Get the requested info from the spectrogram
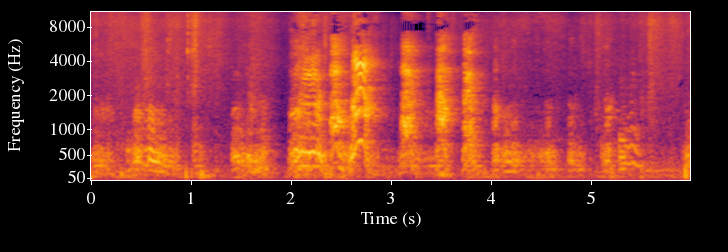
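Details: Playing Basset Hound puppies circle a computer chair, giving a dense run of yips, roos and small barks, several overlapping, with scuffling noise underneath.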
